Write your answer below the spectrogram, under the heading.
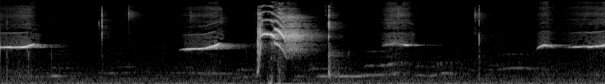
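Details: Pet parrot indoors, trained to say "mummy papa", giving short clear whistles that rise and then hold steady. They come in several separate bursts, with one loud harsh squawk in the middle and a low hum between calls.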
